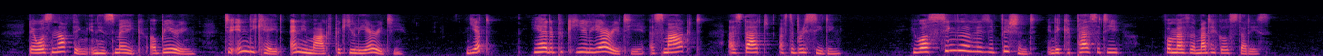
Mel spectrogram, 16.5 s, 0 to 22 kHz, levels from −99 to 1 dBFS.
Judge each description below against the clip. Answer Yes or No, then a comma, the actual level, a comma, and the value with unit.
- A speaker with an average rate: No, slow, 125 wpm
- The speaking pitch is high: Yes, very high, 255 Hz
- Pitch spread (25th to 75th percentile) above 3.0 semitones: Yes, average, 5.0 semitones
